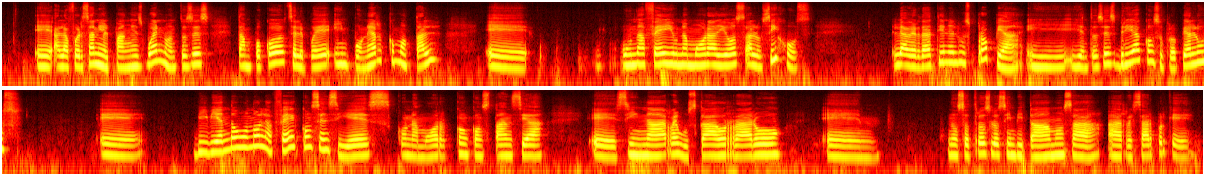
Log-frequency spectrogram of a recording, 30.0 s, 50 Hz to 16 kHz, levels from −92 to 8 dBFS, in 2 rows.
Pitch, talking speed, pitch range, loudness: 200 Hz, 130 wpm, 185-230 Hz, -14 LUFS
